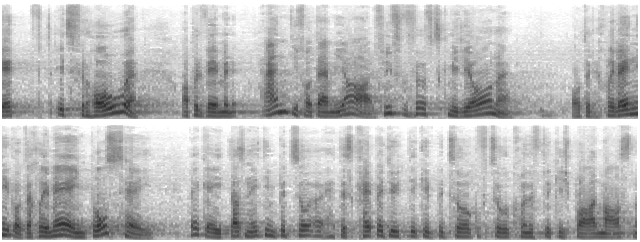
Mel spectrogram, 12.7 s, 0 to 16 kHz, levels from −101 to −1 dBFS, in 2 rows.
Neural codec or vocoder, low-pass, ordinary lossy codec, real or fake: vocoder, 48 kHz, 128 mel bands, Vocos; 14.4 kHz; AAC, 48 kbps; fake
